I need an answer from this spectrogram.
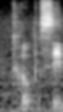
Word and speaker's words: copacetic: Copacetic? It's copacetic. Is it? Yeah. Okay, well... Soft C. Copacetic, no, copacetic.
